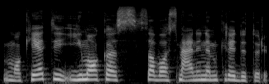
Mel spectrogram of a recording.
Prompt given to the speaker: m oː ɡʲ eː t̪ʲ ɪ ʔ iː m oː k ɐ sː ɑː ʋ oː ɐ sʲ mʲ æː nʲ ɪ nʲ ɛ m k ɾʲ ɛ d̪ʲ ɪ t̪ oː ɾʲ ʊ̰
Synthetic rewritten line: m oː kʲ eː t̪ʲ ɪ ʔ iː m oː k ɐ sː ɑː ʋ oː ɐ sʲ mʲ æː nʲ ɪ nʲ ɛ m k ɾʲ ɛ d̪ʲ ɪ t̪ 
